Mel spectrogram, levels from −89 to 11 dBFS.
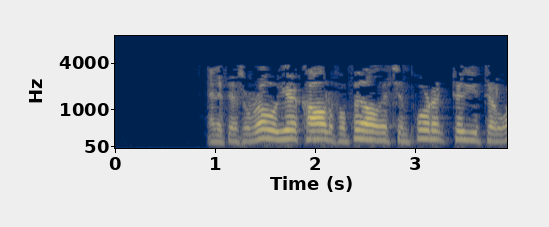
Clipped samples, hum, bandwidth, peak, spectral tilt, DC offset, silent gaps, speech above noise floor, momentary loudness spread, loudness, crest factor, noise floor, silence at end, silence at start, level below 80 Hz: under 0.1%; none; 4 kHz; -2 dBFS; -11 dB/octave; under 0.1%; none; 70 dB; 15 LU; -19 LUFS; 18 dB; -89 dBFS; 0 s; 0.95 s; -66 dBFS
